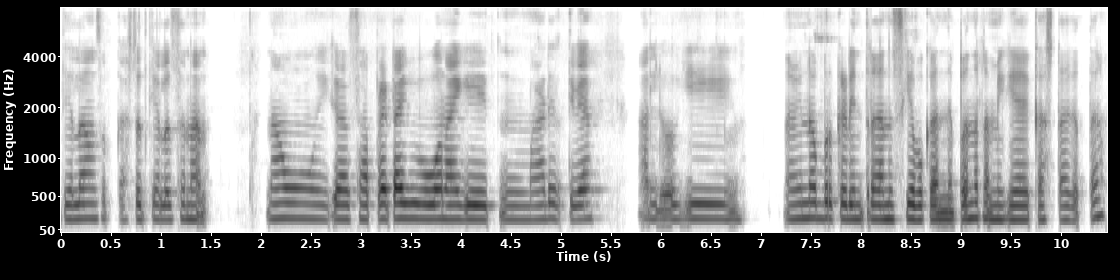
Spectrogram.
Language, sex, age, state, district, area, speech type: Kannada, female, 30-45, Karnataka, Koppal, rural, spontaneous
